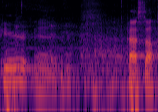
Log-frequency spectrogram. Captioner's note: audience laughs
